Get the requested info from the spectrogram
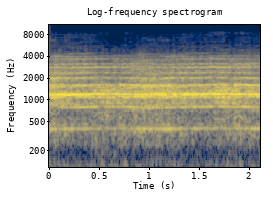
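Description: A long, steady, shrill whistle-like tone with many overtones, held at one pitch: a dramatic sound effect or score stinger marking the horror climax.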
